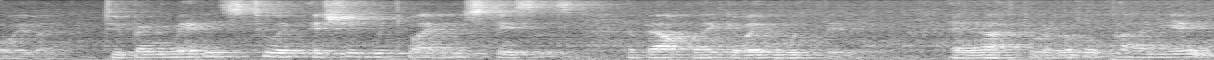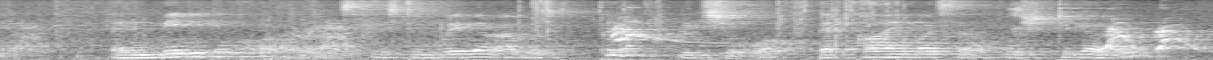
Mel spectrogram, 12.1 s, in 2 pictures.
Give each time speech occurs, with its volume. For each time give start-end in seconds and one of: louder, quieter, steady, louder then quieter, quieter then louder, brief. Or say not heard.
0.0-11.8 steady.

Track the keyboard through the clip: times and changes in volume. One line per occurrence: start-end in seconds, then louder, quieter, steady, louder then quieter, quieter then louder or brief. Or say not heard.
not heard.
